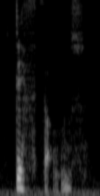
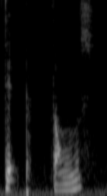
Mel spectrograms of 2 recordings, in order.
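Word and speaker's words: diphthong: These are diff thongs and tripff thongs. You might also hear these pronounced as dip thongs and trip thongs. And both ways of pronouncing it are fine.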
